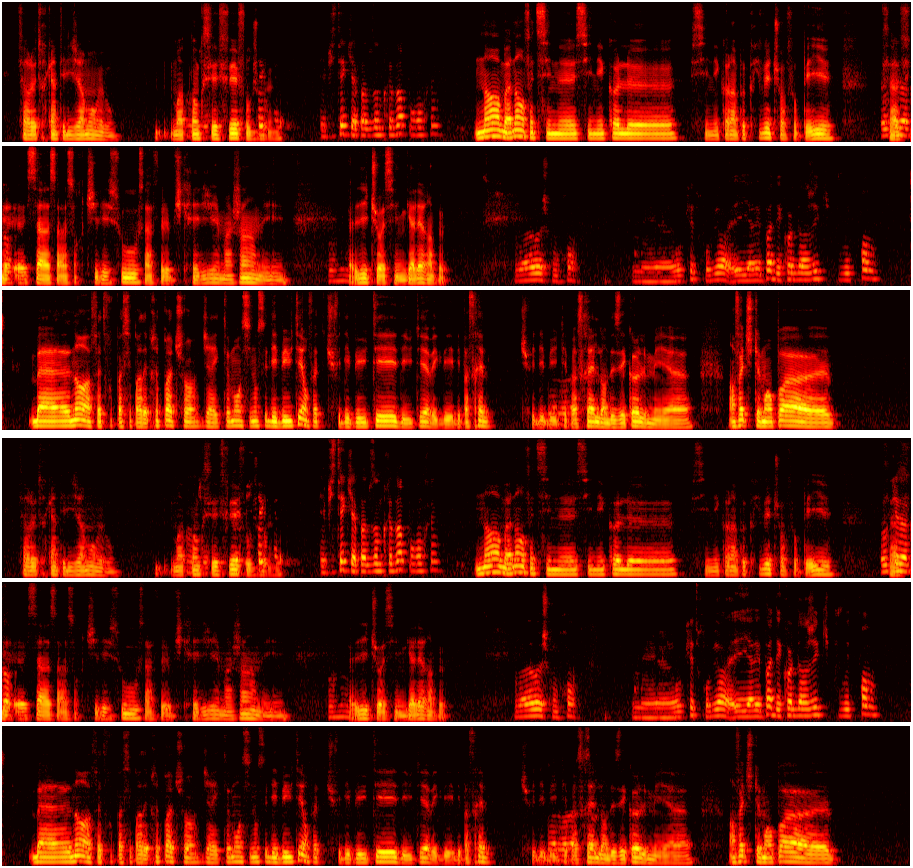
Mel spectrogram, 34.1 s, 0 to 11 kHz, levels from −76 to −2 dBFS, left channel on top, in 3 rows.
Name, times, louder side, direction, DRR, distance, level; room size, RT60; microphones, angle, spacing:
voice 1, 0.2-1.4 2.1-3.5 5.9-10.4 11.1-14.9 15.7-16.9 23.1-28.8 29.2-31.5 31.8-33.1, left 4 dB, 45° left, 0.4 m, -27 dB
voice 2, 2.9-3.5 4.0-5.5 11.0-11.5 15.4-15.7 17.8-18.6 19.2-22.3 29.5-30.2, right 3 dB, 40° right, 0.4 m, -35 dB
2.7 x 2.4 x 3.3 m
head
